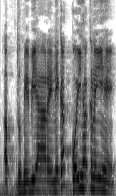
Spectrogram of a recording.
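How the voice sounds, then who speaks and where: A man's voice: a little high, brisk, sharp tone, slight background noise. A man voicing a stern older father-in-law in a storybook tale, accusing and commanding.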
